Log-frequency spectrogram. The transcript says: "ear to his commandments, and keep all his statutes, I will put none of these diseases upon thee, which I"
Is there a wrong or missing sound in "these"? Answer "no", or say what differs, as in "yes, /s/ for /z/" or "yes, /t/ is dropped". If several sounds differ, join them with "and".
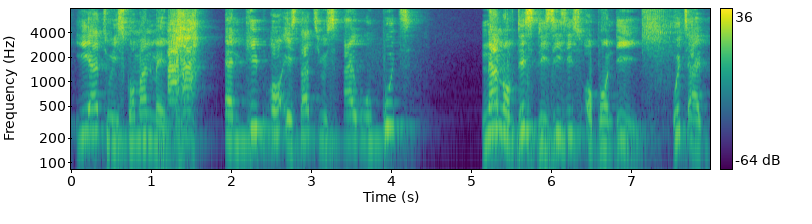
yes, /s/ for /z/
